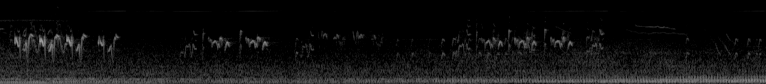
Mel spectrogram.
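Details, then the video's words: Sooty-headed bulbul giving dense, lively song used to provoke other bulbuls; quick bursts of bright chirping notes in clusters, loudest at the start, over steady low background hum. "SUARA BURUNG KUTILANG GACOR SUARA RAPATBIKIN KUTILANG LAIN IKUT GACOR"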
